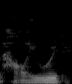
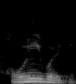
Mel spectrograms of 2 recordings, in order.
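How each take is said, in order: First: The first part sounds like 'holly'. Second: The first part sounds like 'holy'. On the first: This is how most people say it. "You probably all call it Hollywood" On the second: This is the traditional pronunciation. "the proper pronunciation of it is Hollywood"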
